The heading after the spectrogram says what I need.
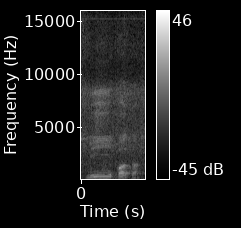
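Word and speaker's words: ميقاتا: Jadi dibacanya miqata, miqata, panjang ya, panjang.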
